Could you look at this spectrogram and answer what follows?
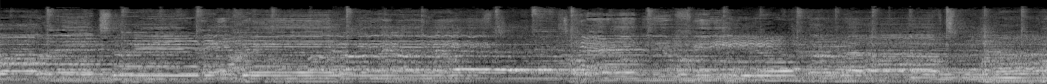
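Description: Live stage-show music: a group of voices singing held notes together over the show's musical accompaniment, with a recurring beat.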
